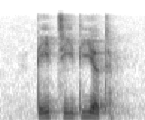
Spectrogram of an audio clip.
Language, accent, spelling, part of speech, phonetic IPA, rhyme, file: German, Austria, dezidiert, adjective / verb, [det͡siˈdiːɐ̯t], -iːɐ̯t, De-at-dezidiert.ogg
- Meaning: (verb) past participle of dezidieren; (adjective) determined, decided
